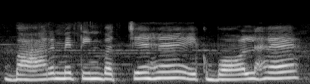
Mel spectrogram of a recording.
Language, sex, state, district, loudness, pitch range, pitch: Hindi, female, Chhattisgarh, Raipur, -11 LUFS, 230-275 Hz, 260 Hz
